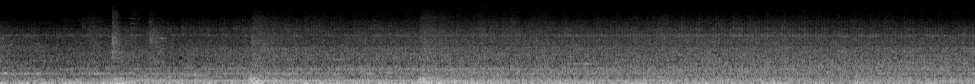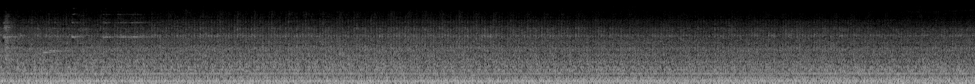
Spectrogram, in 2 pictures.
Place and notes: Praha-Vršovice railway station (Nádraží Praha-Vršovice) is a railway station located in Prague 4 at the edge of Vršovice and Nusle districts, The station is located on the main line from Praha hlavní nádraží to České Budějovice, and the local line to Dobříš and Čerčany via Vrané nad Vltavou. This is the area under the Bohdalec hill with locomotive depo and turntable.
Binaural recording
17 July 2013, 16:08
